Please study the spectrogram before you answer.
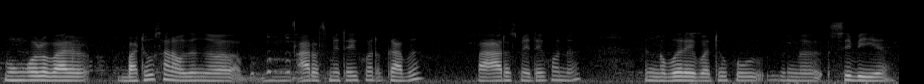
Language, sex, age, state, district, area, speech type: Bodo, female, 45-60, Assam, Baksa, rural, spontaneous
